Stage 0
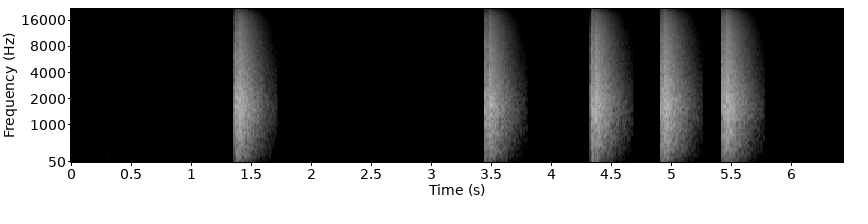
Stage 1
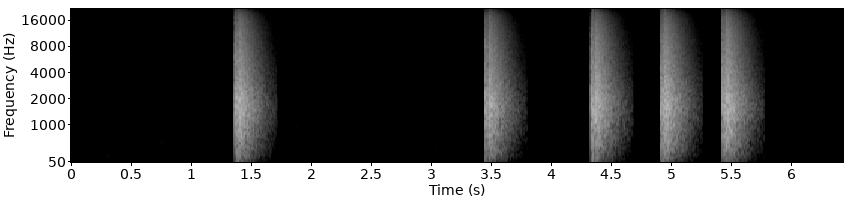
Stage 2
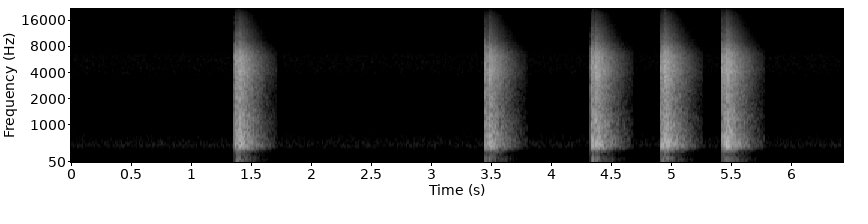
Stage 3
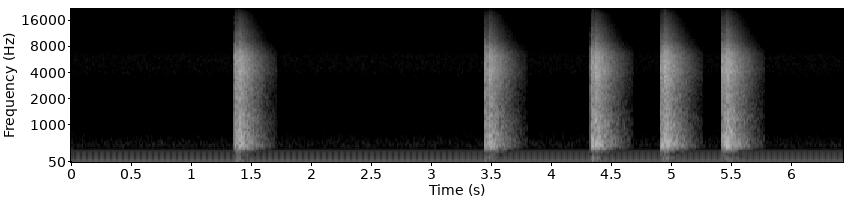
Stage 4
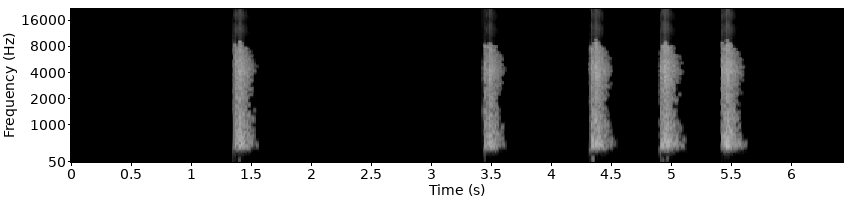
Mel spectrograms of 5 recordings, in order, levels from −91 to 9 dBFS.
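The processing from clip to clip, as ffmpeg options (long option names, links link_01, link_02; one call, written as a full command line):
ffmpeg -i in.wav -af anull out.wav
ffmpeg -i in.wav -af "firequalizer=gain_entry='entry(130,0);entry(180,-14);entry(300,-15);entry(450,14);entry(780,1);entry(1600,-13);entry(4100,6);entry(6200,7);entry(9300,-9);entry(15000,-16)':delay=0.05:min_phase=1" out.wav
ffmpeg -i in.wav -af "aeval=exprs='val(0)+0.00112*(sin(2*PI*60*n/s)+sin(2*PI*2*60*n/s)/2+sin(2*PI*3*60*n/s)/3+sin(2*PI*4*60*n/s)/4+sin(2*PI*5*60*n/s)/5)':channel_layout=same,volume=1dB" out.wav
ffmpeg -i in.wav -af "afftfilt=real='re*gte(hypot(re,im),0.0501)':imag='im*gte(hypot(re,im),0.0501)':win_size=1024:overlap=0.75,aexciter=amount=14.7:drive=7.6:freq=9200,acompressor=mode=upward:threshold=-32dB:ratio=2.5,volume=-1dB" out.wav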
